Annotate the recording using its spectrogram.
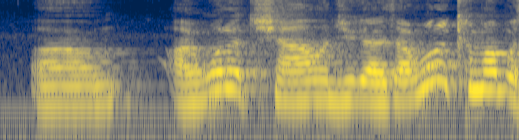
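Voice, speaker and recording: Noticeable background noise sits behind a voice moving at a fairly quick pace with ordinary pitch variation. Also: man. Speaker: art teacher. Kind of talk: live-stream drawing tutorial. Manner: hesitant, many fillers.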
